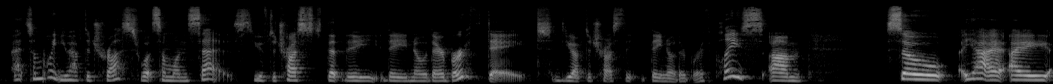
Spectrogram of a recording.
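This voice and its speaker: Reflective woman podcast host from Morocco. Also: on the low side. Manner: reflective, repeats words when starting. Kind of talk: podcast interview.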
